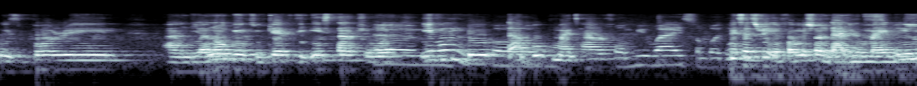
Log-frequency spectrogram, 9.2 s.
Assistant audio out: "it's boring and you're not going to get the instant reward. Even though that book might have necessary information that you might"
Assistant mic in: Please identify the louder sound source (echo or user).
echo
